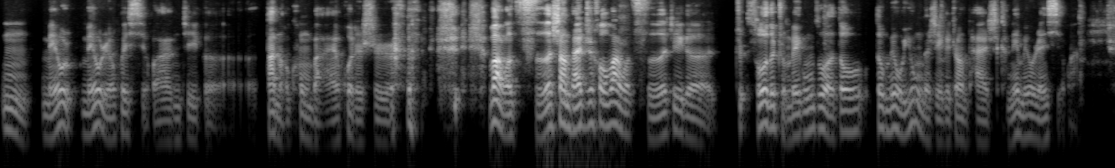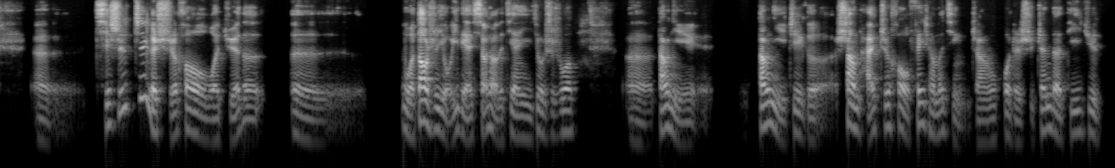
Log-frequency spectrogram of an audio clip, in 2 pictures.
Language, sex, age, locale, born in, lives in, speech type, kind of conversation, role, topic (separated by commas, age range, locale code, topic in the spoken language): Chinese, male, 45-49, zh-CN, China, United States, conversation, advice, advisor, 我为什么在公开演讲时总担心丢脸或失败？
